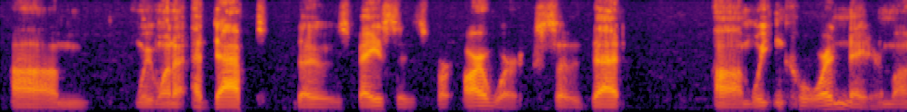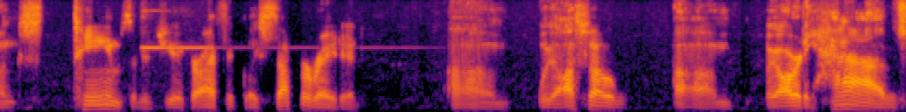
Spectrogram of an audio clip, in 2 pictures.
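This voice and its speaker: A man's voice: deep voice, fairly bright tone, no room sound. A man explaining things as a guest in a podcast interview, talking over a video call. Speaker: podcast guest, community radio IT volunteer. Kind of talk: interview answers, explanatory chat. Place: remote call with virtual background.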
